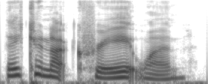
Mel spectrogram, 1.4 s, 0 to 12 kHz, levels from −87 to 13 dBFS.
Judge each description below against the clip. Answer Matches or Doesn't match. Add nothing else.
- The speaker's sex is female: Matches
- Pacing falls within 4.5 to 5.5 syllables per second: Doesn't match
